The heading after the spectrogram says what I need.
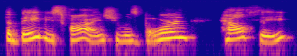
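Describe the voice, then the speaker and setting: A woman's voice: on the high side, animated, a little mellow, breathy edge, dry recording. A middle-aged woman, Italian her first language, earnestly and hurriedly telling her story as an interview guest, often restarting her sentences. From Canada. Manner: earnest, rushed retelling with many restarts. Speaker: guest, author. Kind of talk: interview over a call.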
